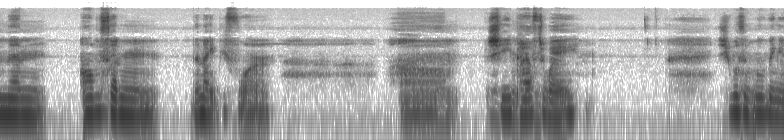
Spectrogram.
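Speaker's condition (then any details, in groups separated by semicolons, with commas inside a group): Cerebral palsy, triplegia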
